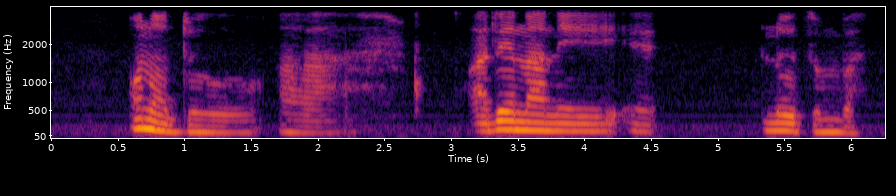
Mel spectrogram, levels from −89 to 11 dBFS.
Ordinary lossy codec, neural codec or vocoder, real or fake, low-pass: none; none; real; 3.6 kHz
